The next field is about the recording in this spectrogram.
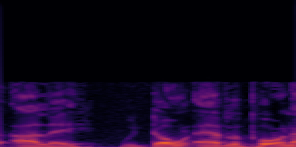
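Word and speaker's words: allée: It's still pronounced allé.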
